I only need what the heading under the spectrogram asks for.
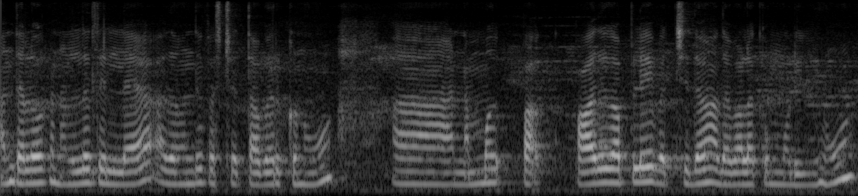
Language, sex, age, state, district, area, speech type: Tamil, female, 18-30, Tamil Nadu, Tirunelveli, rural, spontaneous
